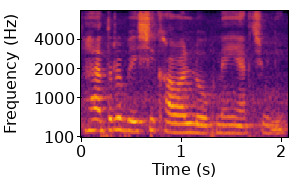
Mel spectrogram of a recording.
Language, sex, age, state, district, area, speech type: Bengali, female, 18-30, West Bengal, South 24 Parganas, urban, spontaneous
